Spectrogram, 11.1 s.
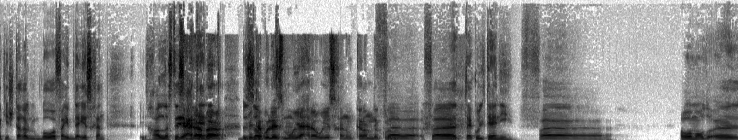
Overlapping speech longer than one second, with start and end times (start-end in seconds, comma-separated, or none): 2.6-4.2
